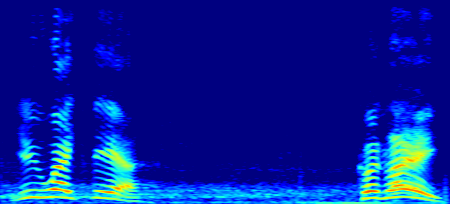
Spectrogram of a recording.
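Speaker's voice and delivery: high, loud commands to the dog; shouting at the dog. Real, not acted. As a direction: order him to stay put. Dog runs off again.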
